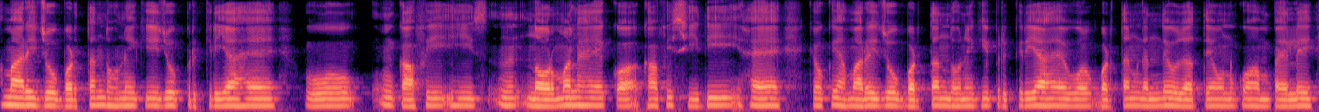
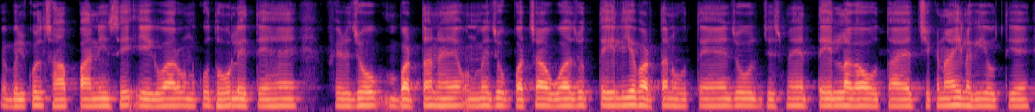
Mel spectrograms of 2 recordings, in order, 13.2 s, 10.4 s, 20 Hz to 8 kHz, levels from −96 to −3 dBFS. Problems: background sounds at intervals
